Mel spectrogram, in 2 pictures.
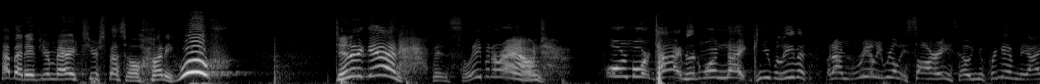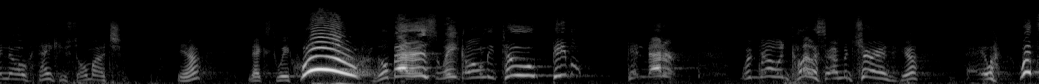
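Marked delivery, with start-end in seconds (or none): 1.2-11.6 high, cheery confession of cheating; breezy and unbothered, then cooing; mock cheating spouse. 13.4-19.3 high, loud, chirpy boast; cheerfully proud of cheating less; cheating spouse bragging about progress; mock proud cheater.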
